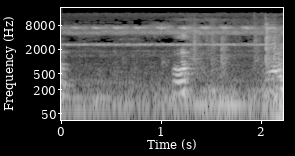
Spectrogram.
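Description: Crickets chirping steadily in the background, with one brief vocal sound from a man about a second in.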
